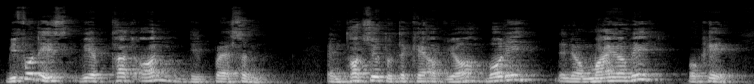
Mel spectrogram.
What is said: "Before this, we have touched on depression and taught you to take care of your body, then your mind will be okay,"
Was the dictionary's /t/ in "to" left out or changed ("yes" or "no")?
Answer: no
